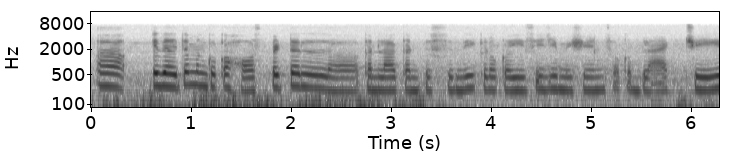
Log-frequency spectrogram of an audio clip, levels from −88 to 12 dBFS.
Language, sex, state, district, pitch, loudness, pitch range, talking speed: Telugu, female, Andhra Pradesh, Visakhapatnam, 225 Hz, -20 LUFS, 220-255 Hz, 145 wpm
